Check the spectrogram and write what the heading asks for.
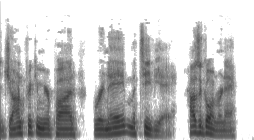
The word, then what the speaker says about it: Metivier: Welcome to the John freaking Muir Pod, Renee Metivier. How's it going, Renee? It's going good. Hi, everybody. Did I get that last name right? You did very well. Metivier, okay. Like Perrier.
